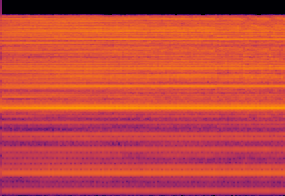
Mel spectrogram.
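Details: Gas boiler and water heater power venter with old crusty, long-unoiled motor, boiler not firing: loud constant mains-frequency buzz with a harsh edge, no speed change; venter motor failing, needs a new motor.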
